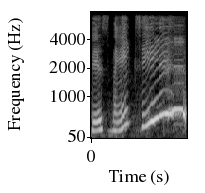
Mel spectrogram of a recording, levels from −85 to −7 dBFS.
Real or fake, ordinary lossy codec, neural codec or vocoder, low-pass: fake; none; codec, 16 kHz in and 24 kHz out, 0.6 kbps, FireRedTTS-2 codec; 7.2 kHz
